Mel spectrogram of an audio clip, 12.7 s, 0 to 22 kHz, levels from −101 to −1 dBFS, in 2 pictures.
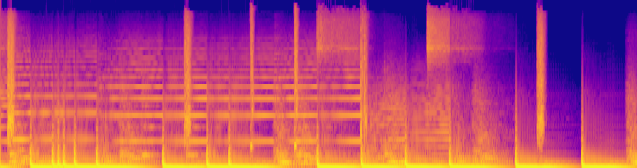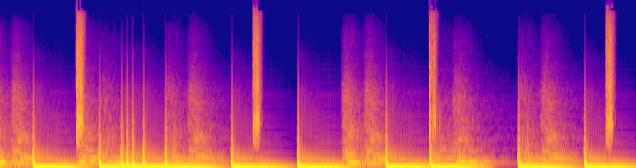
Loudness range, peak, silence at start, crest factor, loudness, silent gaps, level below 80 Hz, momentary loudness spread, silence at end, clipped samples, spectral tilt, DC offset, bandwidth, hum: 2 LU; 0 dBFS; 0 s; 6 dB; -10 LUFS; none; -6 dBFS; 6 LU; 0 s; 2%; -6 dB/octave; under 0.1%; 14 kHz; none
